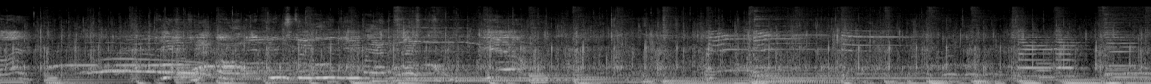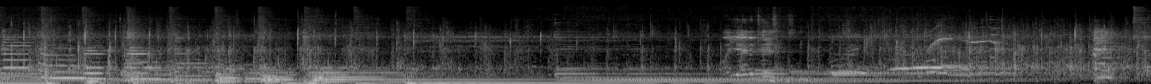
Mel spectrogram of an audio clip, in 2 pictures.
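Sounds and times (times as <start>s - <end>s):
blues band playing live: 0.0s - 23.0s
electric guitar bending notes: 2.3s - 22.9s.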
